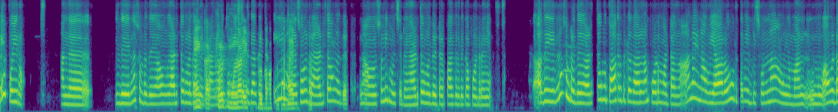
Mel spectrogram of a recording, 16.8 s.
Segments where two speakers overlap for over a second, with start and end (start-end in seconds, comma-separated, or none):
3.9-5.9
